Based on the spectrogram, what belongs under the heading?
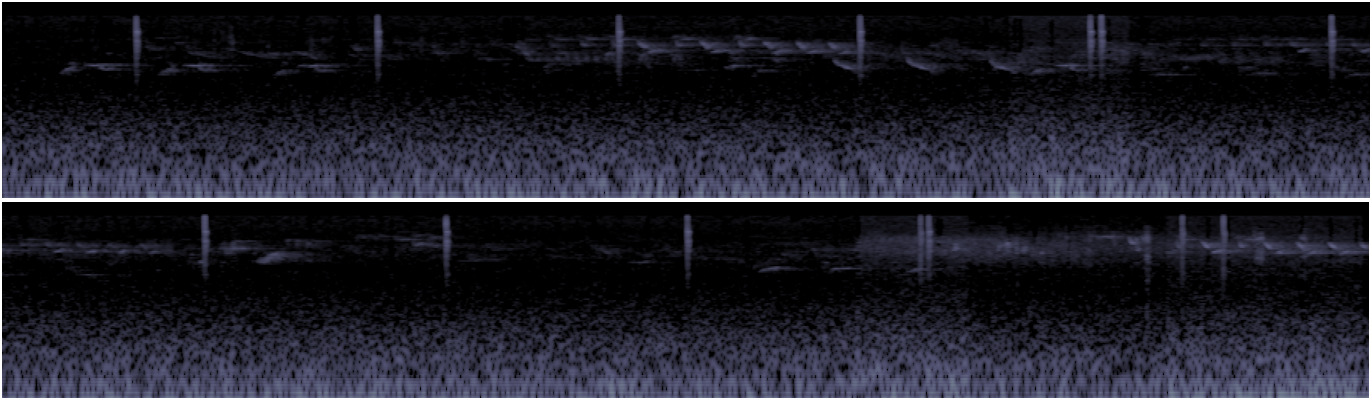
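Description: Small birds singing in runs of short chirps and trills over a steady low outdoor background noise, with faint sharp clicks every second or two.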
